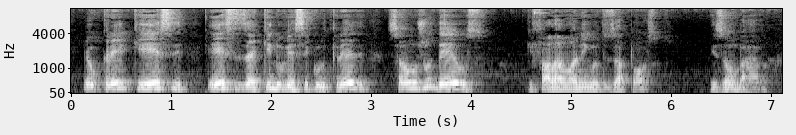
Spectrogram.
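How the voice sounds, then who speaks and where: A man preaching a sermon. His voice sits a little high for a man, but it has a gravelly fry and a dark, mellow tone. He explains scripture earnestly and often restarts as he reasons aloud. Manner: earnest, addresses listeners as brothers, restarts while reasoning aloud.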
